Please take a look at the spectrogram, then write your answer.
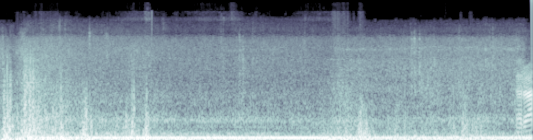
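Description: Strong wind buffets across an open car ferry deck, a constant heavy rumble with a steady low engine hum beneath and occasional gusty surges.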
